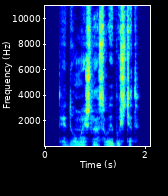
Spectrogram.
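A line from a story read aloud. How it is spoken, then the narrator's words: Whispered question. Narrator (Russian): шепотом спросил Юсур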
